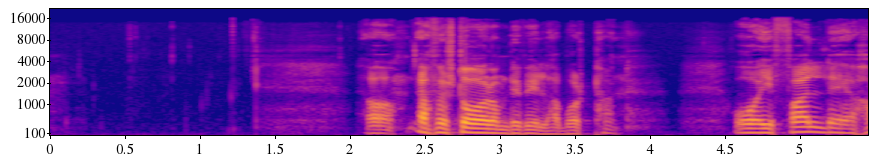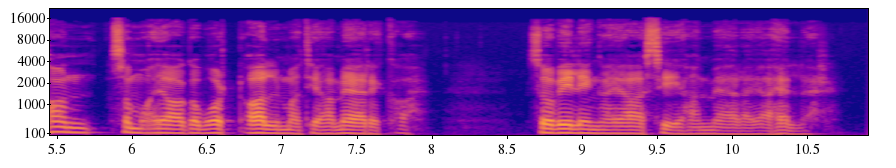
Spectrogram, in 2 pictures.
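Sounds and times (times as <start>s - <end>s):
small wet mouth smacks and sips: 0.3s - 1.5s
speech: 2.1s - 4.0s, 4.6s - 8.0s, 8.7s - 10.7s.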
